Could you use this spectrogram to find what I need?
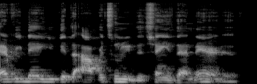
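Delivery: ordinary delivery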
